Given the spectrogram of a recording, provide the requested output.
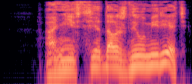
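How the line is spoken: Hoarse whisper. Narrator (Russian): хрипло прошептал Билли

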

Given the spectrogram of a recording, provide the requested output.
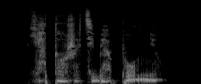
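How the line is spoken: Soft whisper. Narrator (Russian): тихо шепнула я

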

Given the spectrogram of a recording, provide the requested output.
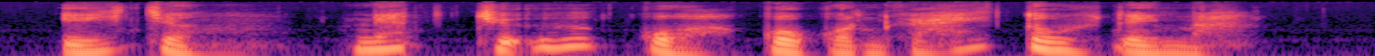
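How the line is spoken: Sudden frightened speech. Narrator (Vietnamese): bà bỗng sợ hãi nói

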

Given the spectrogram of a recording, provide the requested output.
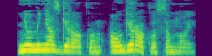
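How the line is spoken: Irritated, curt. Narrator (Russian): раздраженно бросила она

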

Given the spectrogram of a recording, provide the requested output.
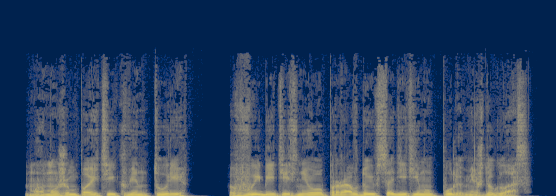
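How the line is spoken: Growling. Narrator (Russian): прорычал он

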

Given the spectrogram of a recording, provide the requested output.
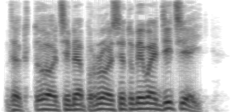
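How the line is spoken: Angry hiss. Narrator (Russian): прошипел незнакомец зло

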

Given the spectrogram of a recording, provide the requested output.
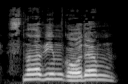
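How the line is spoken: Joyful ringing voice. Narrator (Russian): радостно зазвенела синьорита Снегурочка

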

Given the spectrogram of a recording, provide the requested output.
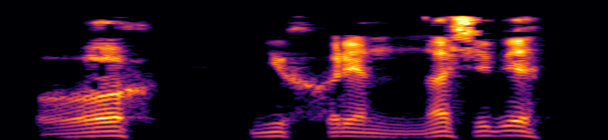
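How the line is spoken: Strained exclamation. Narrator (Russian): выдавил Юра

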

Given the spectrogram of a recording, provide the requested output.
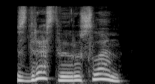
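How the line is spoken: Purred. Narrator (Russian): Промурлыкала

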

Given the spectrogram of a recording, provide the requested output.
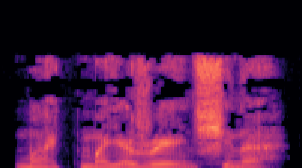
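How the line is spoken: Ferret nearly sobbing with joy. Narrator (Russian): едва не рыдал от счастья хорь

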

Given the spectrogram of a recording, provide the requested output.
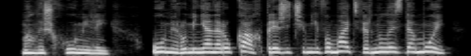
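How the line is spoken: Sobbing. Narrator (Russian): всхлипнула Бет

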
